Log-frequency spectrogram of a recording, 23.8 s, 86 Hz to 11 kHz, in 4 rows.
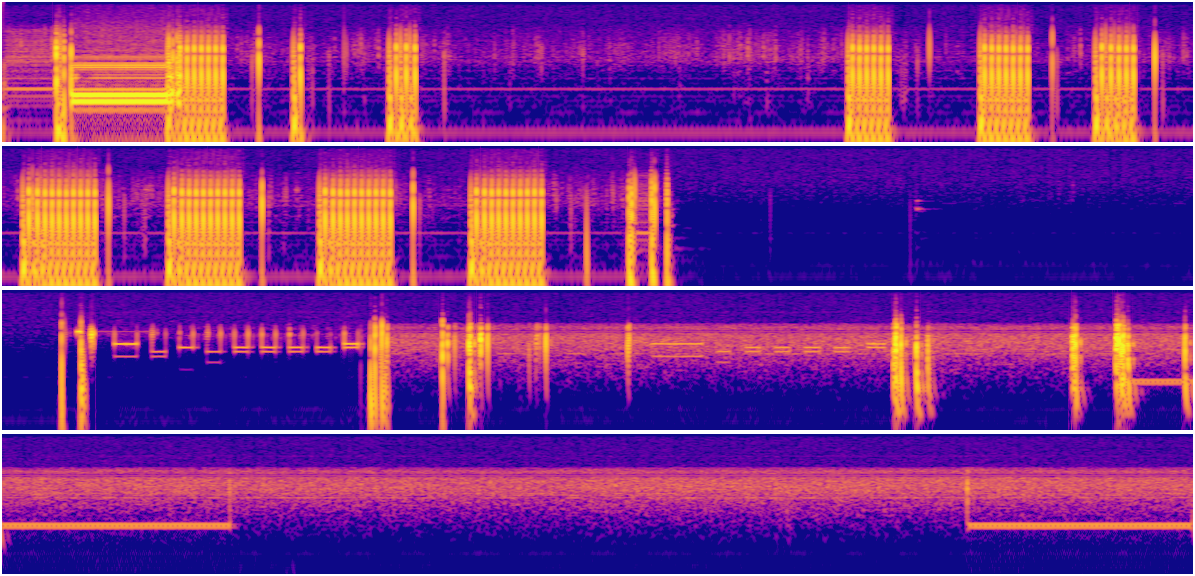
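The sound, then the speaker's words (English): Multi-frequency signalling tones on a Long Island Crossbar 5 telephone line: a rapid string of short, loud two-tone beeps, then a silent gap and line clicks, followed by further tones and a steady held tone. “if we pick up my Long Island Crossbar 5 line and make a similar call, you get to hear two strings of MFs.”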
